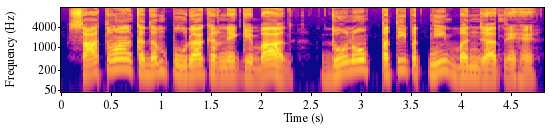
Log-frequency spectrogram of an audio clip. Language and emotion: Hindi, neutral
